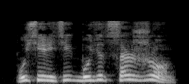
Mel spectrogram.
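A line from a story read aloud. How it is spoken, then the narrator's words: Crowd shouting. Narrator (Russian): Народ кричал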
